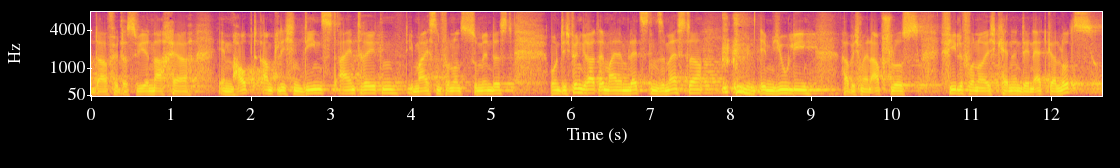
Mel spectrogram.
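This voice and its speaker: A man's voice: on the low side, fairly even intonation, moderate pace, slight background noise. A man in his twenties, raised in Canada with English as his first language, preaching a sermon in German with many hesitations. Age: 20s. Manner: hesitant, frequent filler sounds. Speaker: theology student preaching. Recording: echoey hall.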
